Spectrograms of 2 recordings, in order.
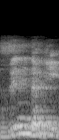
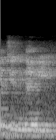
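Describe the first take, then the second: First: जिंदगी with a buzzing Urdu z at the start; Urdu pronunciation. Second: Said in the usual way. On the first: Shown as a demonstration. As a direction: say जिंदगी as "zindagi", with z instead of j. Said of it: "वो इसका उच्चारण करेगा". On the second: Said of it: "लेकिन जब हम इसका उच्चारण कर रहे थे".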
